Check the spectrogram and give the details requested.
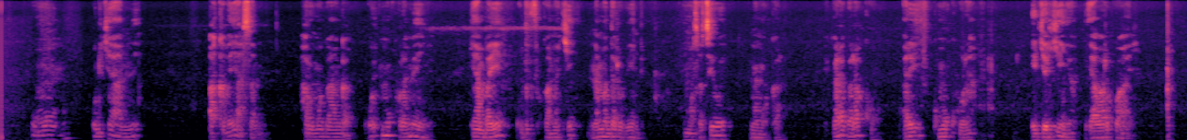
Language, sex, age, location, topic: Kinyarwanda, male, 18-24, Huye, health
